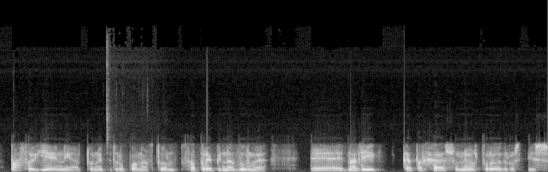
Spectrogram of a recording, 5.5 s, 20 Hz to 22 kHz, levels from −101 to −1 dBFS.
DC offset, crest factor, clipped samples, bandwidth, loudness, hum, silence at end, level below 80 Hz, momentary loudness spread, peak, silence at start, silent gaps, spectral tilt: under 0.1%; 18 dB; under 0.1%; 17 kHz; -18 LUFS; none; 0 s; -66 dBFS; 7 LU; 0 dBFS; 0.1 s; none; -4.5 dB/octave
